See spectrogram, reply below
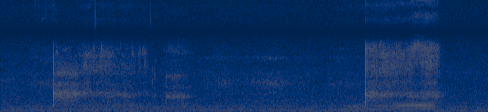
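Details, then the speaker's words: Sleeping baby boy whose nose sounds plugged after a day of daycare play and a doctor visit: two noisy, hissing snoring breaths through a congested nose in a quiet room. "His little nose sounds a little plugged. I think he snores like his"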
